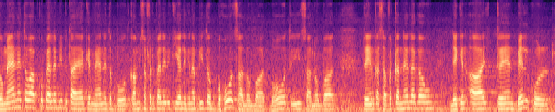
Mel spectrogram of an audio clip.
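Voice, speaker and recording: Through noticeable background noise, a man speaks at a fairly slow pace with fairly even intonation. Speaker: travel vlogger. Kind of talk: casual vlog chat. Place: station. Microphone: phone near.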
